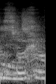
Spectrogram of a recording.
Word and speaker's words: Saoirse: Saoirse Ronan. Saoirse Ronan. Woo! Saoirse Ronan? Yeah. I believe it's Saoirse, but her name's hard to pronounce.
